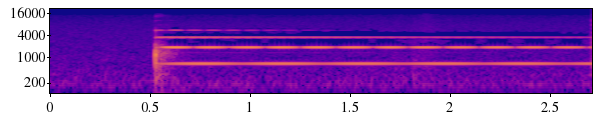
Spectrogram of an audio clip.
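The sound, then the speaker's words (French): A bell is struck once, then rings on with a sustained, shimmering tone whose loudness gently pulses as it lingers. The strike is clear, with no other sounds around it. It is the first of three bell sounds and signals people to come out of a held posture, relax and stretch. “Je vais donner un son de cloche et je vous invite à sortir de la posture”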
